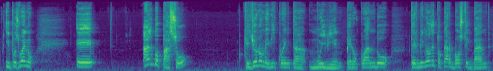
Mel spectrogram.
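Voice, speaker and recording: A middle-aged man with a Mexican accent, hosting a podcast and telling long, rambling anecdotes full of slang. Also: fairly high pitch. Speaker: podcast host and rock musician. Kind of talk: casual storytelling monologue.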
